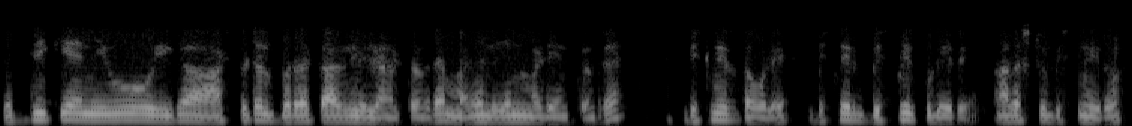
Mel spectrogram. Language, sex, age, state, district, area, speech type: Kannada, male, 30-45, Karnataka, Mandya, rural, conversation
